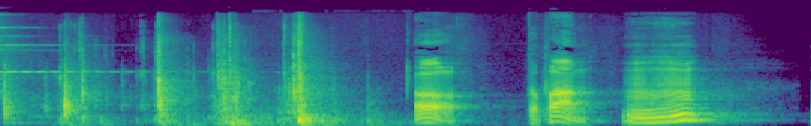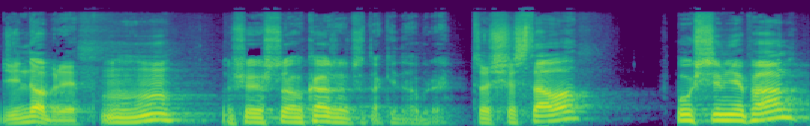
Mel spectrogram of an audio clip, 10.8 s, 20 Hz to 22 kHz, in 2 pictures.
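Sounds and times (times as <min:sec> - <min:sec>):
door latch thunks and knocks of handling: 0:00.0 - 0:02.6
door being opened: 0:00.0 - 0:02.7
speech: 0:02.8 - 0:04.8, 0:05.4 - 0:10.8.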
